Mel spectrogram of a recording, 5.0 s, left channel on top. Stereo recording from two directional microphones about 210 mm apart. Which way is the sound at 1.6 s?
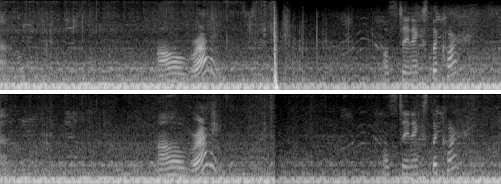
55° right (ahead or behind).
